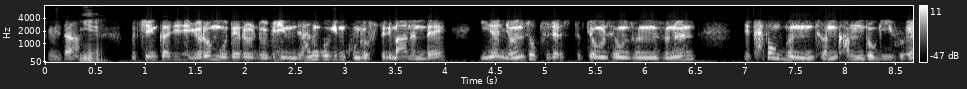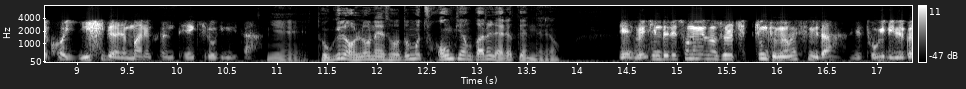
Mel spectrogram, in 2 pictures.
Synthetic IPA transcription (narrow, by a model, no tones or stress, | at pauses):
s͈ɯmɲidaje̞̰ʌt͡ɕiɡɯmk͈ad͡ʑiːɲd͡ʑejoɾʌnmode̞ɾɯɭnubiːnɯd͡ʑehanɡuɡinkoŋɡjoks͈ʰudɯɾimanɯnde̞iɲʌnjʌnsʰok̚t͈ud͡ʑaɾes͈ʰʌtɯk̚t͡ɕ͈ʌmɯɭsʰe̞unsʰʌns̬ʰunɯnid͡ʑe̞t͡ɕʰabʌŋɡɯnt͡ɕʌnkamdoɡiɸue̞kʌiːɕʰibiaɲʌnmane̞kɯɾʌntʰekiɾoɡimɲidaje̞̰toɡiɾʌɭːone̞s̬ʰʌdomwʌt͡ɕʌɯmp̬jʌŋk͈aɾɯɭneɾjʌk͈enːe̞̰jo̰ | je̞we̞ɕʰindɯɾisʰonɯŋisʰʌnsʰuɾɯɭt͡ɕi̥p̚t͡ɕ͈uŋt͡ɕomjʌŋɦe̞s͈ɯmɲidaid͡ʑetoɡiɾiɭɡɯ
